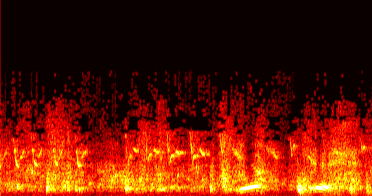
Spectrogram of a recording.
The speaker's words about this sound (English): Hey, listen to that bird. Sounds like San Diego on a bright June night.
